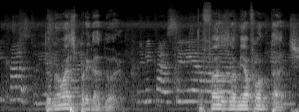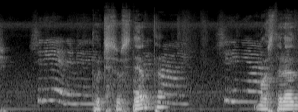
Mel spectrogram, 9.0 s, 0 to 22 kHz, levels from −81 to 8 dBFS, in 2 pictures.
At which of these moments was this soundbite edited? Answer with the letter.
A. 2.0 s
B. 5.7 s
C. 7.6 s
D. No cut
D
